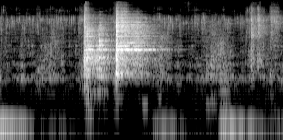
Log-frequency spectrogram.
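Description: A spoon stirs freshly picked, chopped thyme into a cooking pot, producing a few short metallic scrapes and clinks against the pot.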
